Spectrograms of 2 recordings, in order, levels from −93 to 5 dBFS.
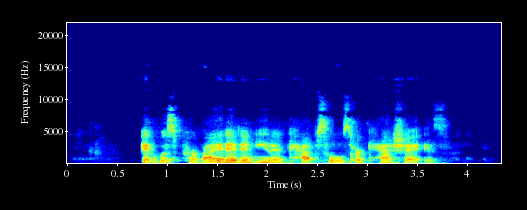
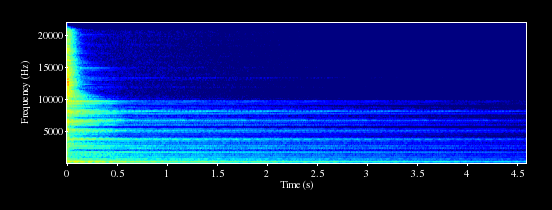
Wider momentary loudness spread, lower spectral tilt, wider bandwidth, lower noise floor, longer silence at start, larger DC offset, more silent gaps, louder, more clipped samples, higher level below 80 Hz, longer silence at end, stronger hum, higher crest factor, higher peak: second, 10 LU vs 21 LU; first, -4.5 dB/octave vs 0.5 dB/octave; second, 9.2 kHz vs over 20 kHz; first, -72 dBFS vs -62 dBFS; first, 0.75 s vs 0 s; neither; neither; first, -24 LUFS vs -34 LUFS; neither; first, -68 dBFS vs -80 dBFS; second, 0.65 s vs 1.3 s; neither; second, 20 dB vs 34 dB; about the same, -4 dBFS vs -2 dBFS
